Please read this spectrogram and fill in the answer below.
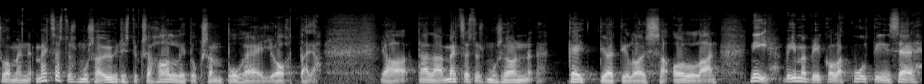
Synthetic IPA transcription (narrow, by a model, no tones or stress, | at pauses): uomenmet̪sæst̪ysmusɑyhdist̪yksehɑlːit̪uksempuhejjoht̪ɑjɑ̰jɑ̰t̪æːlːæmet̪sæst̪ysmuseon | keit̪ːiøt̪iloisːɑ̰ʔolːɑ̰ːnniːʋiːmːeʋiːkolːɑkuːlt̪iːnse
